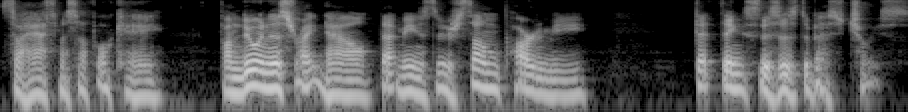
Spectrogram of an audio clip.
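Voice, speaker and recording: Somewhat breathy and medium in pitch, a man speaks at a moderate pace with lively intonation on a very clean recording with a silent background. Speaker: self-help vlogger on anxiety. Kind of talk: personal reflective monologue. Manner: halting, self-correcting.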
